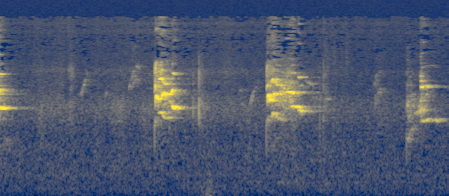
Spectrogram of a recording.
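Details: Domestic canary singing to bring a female into mating posture fast; a thin steady whistle opens, then three separate high, chattering bursts arrive roughly a second apart against faint background hiss.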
